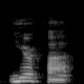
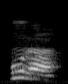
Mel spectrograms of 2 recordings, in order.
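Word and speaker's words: ура: Yurpa. Sorry to anyone else watching, by the way. I'm actually now very curious. How do you pronounce it? Ura.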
